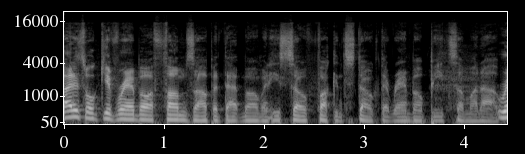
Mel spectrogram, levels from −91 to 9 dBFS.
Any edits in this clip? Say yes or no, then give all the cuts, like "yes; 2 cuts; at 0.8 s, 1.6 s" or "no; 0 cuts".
no; 0 cuts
